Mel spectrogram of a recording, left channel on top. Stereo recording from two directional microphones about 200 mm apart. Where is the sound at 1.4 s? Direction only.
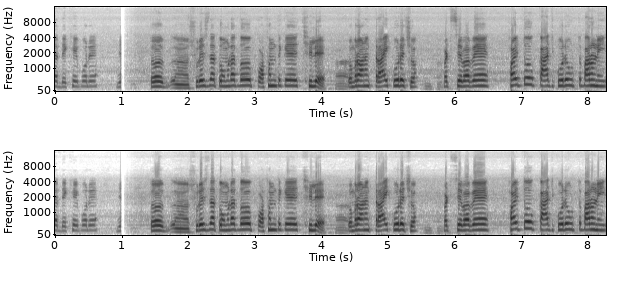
5° left (ahead or behind).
